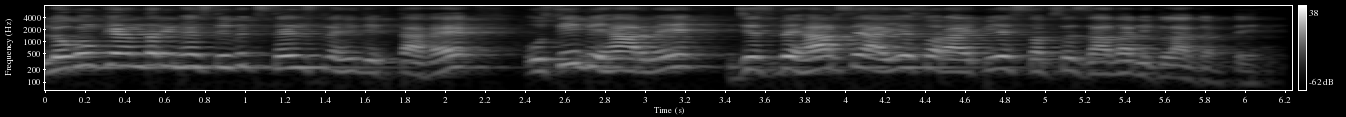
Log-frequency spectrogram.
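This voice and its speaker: A man's voice: high voice, lively intonation, brisk. A man presenting a news report with commentary, emphatic and repeating phrases for effect. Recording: roomy echo.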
